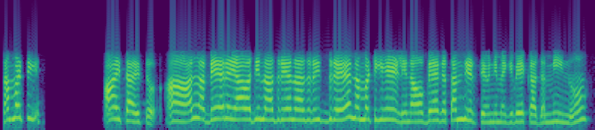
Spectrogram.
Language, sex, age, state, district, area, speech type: Kannada, female, 45-60, Karnataka, Udupi, rural, conversation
